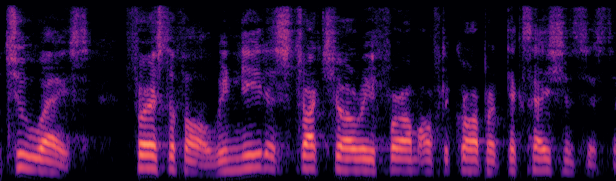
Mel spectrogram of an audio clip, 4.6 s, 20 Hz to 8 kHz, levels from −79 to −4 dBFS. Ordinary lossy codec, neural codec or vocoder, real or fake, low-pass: AAC, 48 kbps; codec, 16 kHz, 8 kbps, FreqCodec, smaller model; fake; 7.2 kHz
